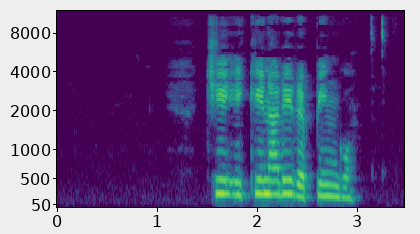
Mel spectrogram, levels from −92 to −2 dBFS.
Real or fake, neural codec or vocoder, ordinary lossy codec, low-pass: real; none; AAC, 48 kbps; 10.8 kHz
